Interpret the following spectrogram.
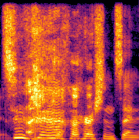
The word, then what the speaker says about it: Hershenson: Sorry if I butchered your last name. Hershenson, it's all good.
